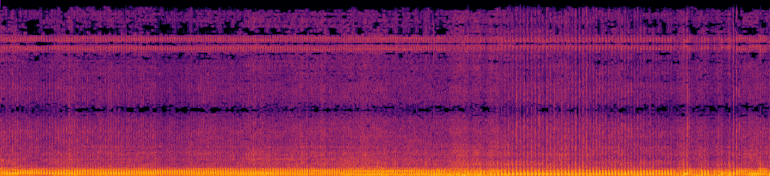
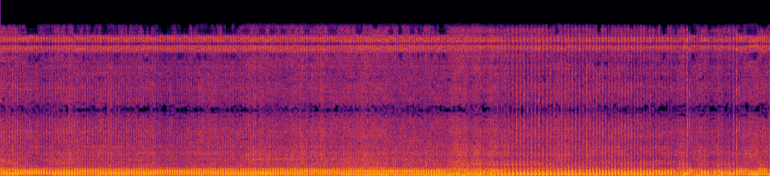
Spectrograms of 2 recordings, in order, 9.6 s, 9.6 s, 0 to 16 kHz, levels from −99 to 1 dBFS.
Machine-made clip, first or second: second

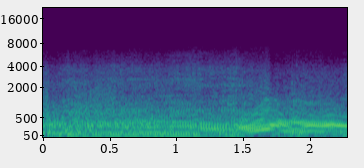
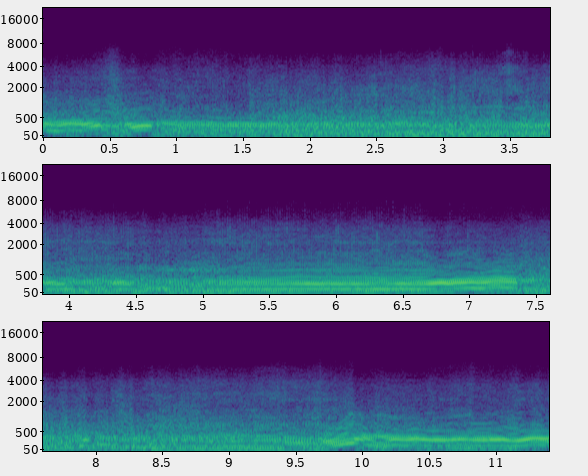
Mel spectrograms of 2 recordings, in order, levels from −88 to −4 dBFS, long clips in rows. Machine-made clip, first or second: second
